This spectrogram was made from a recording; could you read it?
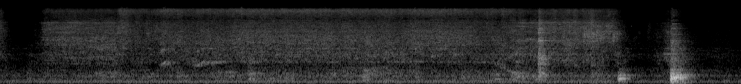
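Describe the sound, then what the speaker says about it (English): A baking pan rinsed under a running kitchen tap, a steady soft rush of water with light rubbing, ending in a few sharp clanks of metal as the pan is handled. "Let me just rinse that off real quick."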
